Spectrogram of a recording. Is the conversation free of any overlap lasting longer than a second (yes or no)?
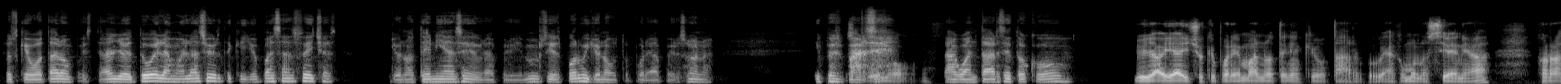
yes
